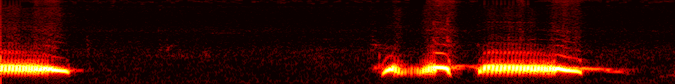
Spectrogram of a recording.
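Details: Spotted dove kept as a decoy to provoke wild birds, ending one drawn-out coo, then after a silence repeating its phrase of two short coos and a long, pulsing low coo.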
